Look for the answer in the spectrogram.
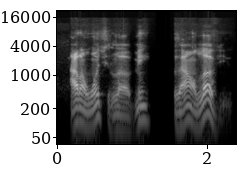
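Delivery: acted, sarcastic, scornful tone. Retelling what she threw at him after his confession: imitating a sarcastic tone. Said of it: "it was in a sarcastic tone".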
